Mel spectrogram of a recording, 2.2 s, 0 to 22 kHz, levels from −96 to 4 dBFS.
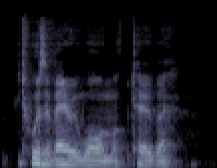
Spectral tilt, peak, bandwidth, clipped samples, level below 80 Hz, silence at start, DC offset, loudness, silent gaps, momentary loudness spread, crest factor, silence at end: -5.5 dB/octave; -24 dBFS; 14.5 kHz; under 0.1%; -72 dBFS; 0.2 s; under 0.1%; -40 LUFS; none; 9 LU; 16 dB; 0.45 s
